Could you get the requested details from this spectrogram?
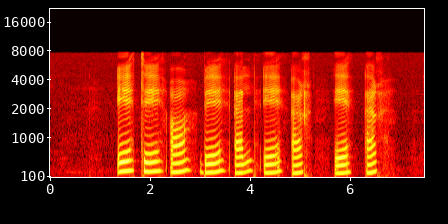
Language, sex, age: Norwegian, female, 48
